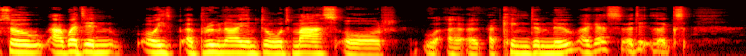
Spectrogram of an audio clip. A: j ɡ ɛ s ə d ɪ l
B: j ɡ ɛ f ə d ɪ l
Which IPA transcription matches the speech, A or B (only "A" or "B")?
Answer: A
